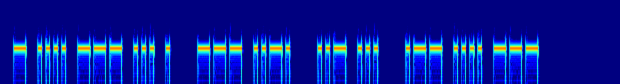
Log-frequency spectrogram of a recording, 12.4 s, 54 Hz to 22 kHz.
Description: Morse code, heard as a keyed tone, about 15 wpm, 700 Hz. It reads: THOSE OF US WHO
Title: Sets of 5 Words Encore 15wpm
